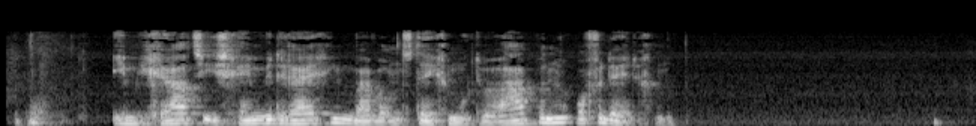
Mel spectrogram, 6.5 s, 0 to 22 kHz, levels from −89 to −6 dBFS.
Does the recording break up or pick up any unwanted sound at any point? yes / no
no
